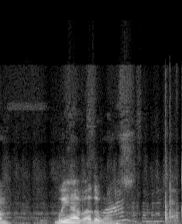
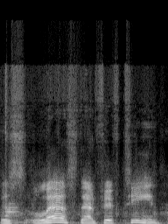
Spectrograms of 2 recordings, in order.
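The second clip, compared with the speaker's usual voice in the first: slow teaching voice; 3 semitones higher, much slower than usual. Shown as a demonstration. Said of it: "teaching a child slowly".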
